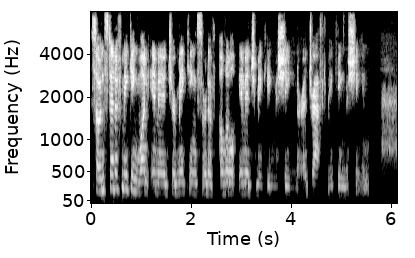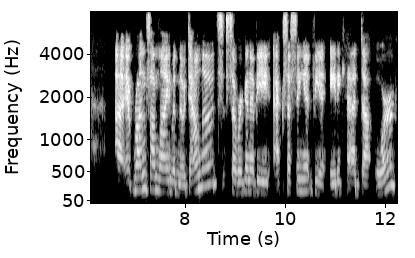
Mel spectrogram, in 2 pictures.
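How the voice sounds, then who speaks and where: A woman leading an online workshop on a video call, explaining the steps in a friendly way with many ums, a little hoarse from a cold. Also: fairly low pitch, expressive, normal speed, pushed and bright, low-quality recording. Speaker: workshop leader, lab director.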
